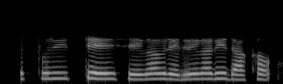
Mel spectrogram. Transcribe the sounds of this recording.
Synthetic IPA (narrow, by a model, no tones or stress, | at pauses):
ət̪puɾit̪eseɡaʋɾelʋeɡaɽid̪akʰaw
